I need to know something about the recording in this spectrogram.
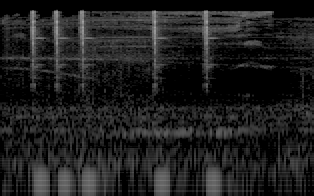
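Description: Short game menu clicks sound in quick succession.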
